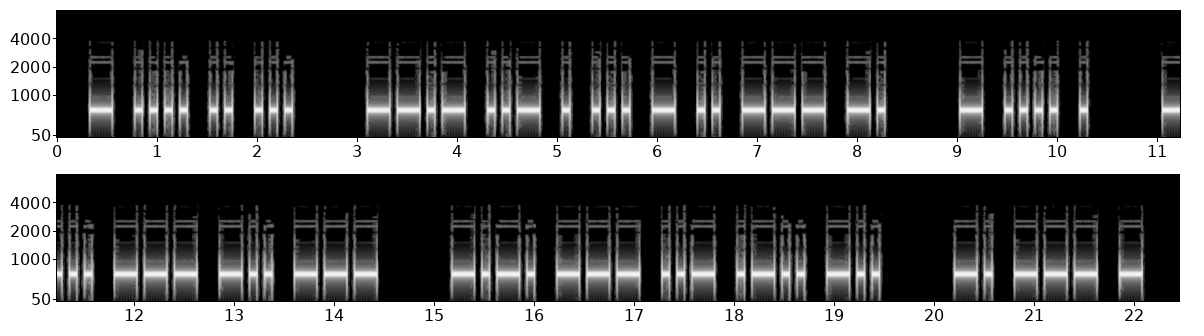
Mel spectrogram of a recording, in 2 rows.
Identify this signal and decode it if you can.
Morse code, heard as a keyed tone, about 16 wpm, 650 Hz. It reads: THIS QUESTION THE DODO COULD NOT
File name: 03-Chapter-03 16 WPM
